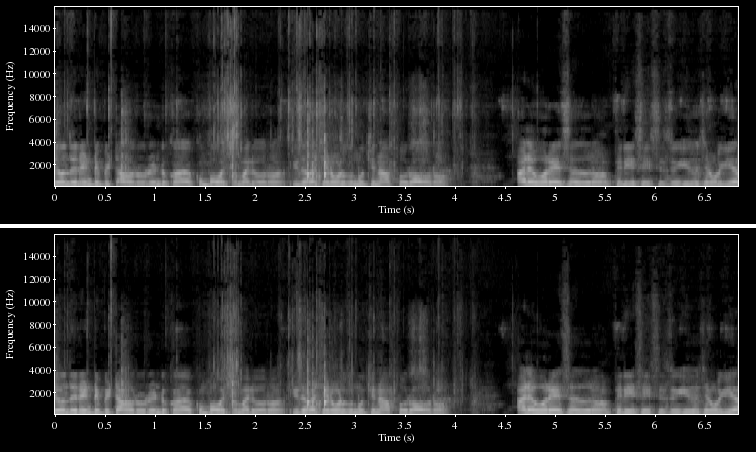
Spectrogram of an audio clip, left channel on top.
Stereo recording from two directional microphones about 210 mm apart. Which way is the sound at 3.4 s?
15° right (ahead or behind).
